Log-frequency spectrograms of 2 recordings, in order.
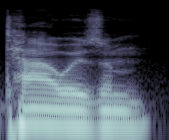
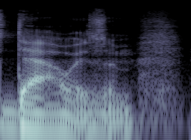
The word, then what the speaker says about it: Daoism: Regardless of how you spell it, it should always be pronounced with a D sound. So it isn't Taoism, it's Daoism.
